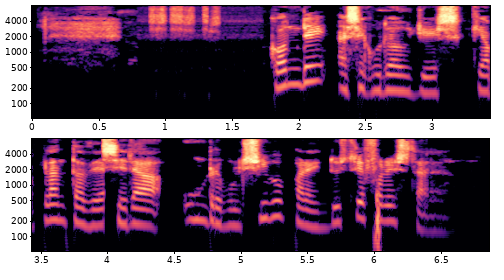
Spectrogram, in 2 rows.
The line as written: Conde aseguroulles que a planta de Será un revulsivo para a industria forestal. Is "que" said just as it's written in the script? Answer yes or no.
yes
